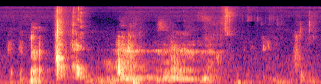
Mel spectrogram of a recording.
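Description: Close-miked mouth sounds of a person eating sauced noodles: sharp wet clicks and smacks in the first second, a longer slurping, chewing stretch in the middle, and quieter chewing near the end.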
